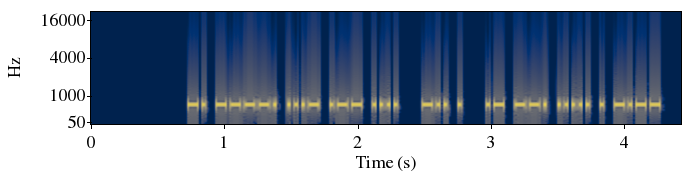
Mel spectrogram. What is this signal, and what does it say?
Morse code, heard as a keyed tone, about 46 wpm, 700 Hz. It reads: N9VWH DE AG5EY
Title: USA Callsign DE Callsign - 5 Characters - 45wpm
